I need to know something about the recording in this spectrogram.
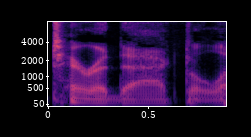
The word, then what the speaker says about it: pterodactyl: other words with silent P's include uh like pterodactyl and raspberry is a good one too so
